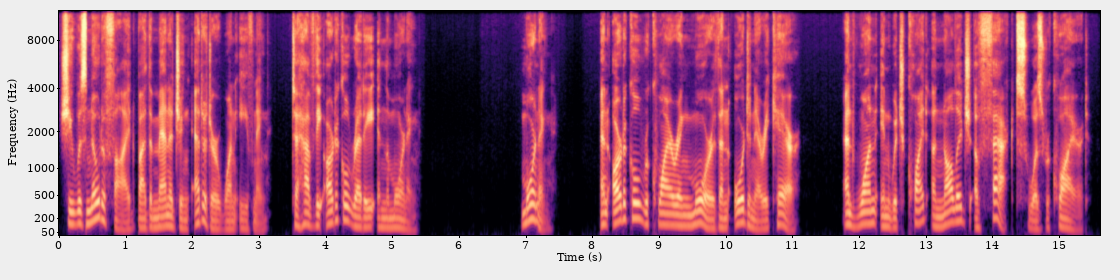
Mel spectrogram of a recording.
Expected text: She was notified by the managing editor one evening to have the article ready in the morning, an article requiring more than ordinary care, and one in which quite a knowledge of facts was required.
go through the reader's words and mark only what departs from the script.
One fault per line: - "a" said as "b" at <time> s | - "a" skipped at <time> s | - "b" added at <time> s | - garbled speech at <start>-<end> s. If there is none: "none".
- "morning" added at 6.9 s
